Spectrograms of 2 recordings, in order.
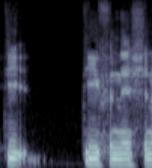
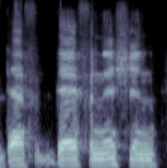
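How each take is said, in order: First: The first syllable is said as 'dee'. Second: The first syllable is said as 'deff'. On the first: "say de definition" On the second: "or def definition"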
